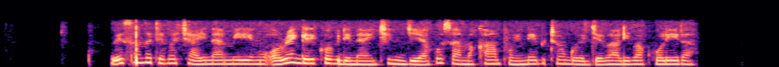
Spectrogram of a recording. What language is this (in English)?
Ganda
